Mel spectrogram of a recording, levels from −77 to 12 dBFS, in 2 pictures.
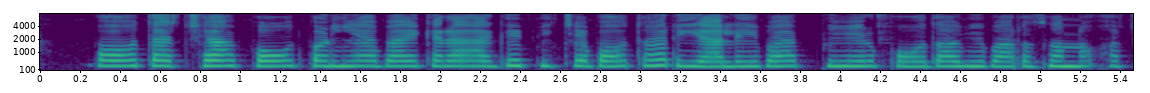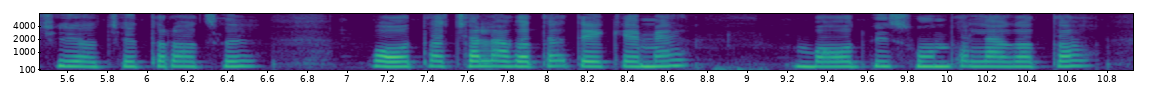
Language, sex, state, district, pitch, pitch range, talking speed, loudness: Bhojpuri, female, Uttar Pradesh, Gorakhpur, 270 Hz, 260-275 Hz, 160 wpm, -22 LUFS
